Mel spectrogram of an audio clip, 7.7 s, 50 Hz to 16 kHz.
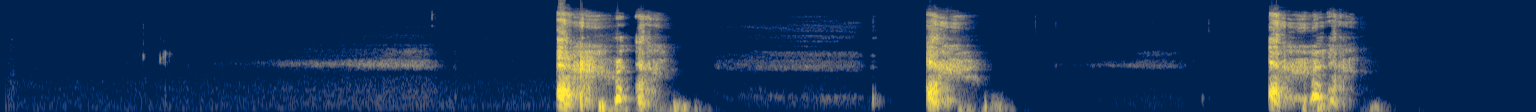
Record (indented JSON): {
  "three_cough_length": "7.7 s",
  "three_cough_amplitude": 32768,
  "three_cough_signal_mean_std_ratio": 0.22,
  "survey_phase": "beta (2021-08-13 to 2022-03-07)",
  "age": "18-44",
  "gender": "Female",
  "wearing_mask": "No",
  "symptom_none": true,
  "smoker_status": "Never smoked",
  "respiratory_condition_asthma": true,
  "respiratory_condition_other": false,
  "recruitment_source": "REACT",
  "submission_delay": "2 days",
  "covid_test_result": "Negative",
  "covid_test_method": "RT-qPCR",
  "influenza_a_test_result": "Negative",
  "influenza_b_test_result": "Negative"
}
